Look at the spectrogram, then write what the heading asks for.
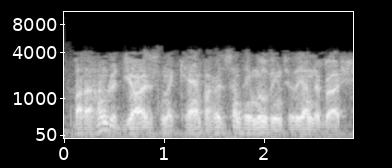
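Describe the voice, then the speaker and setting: An actor playing a calm, resolute masked cowboy lawman with firm authority in a 1940s radio western. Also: deep voice, rapid-fire, lightly acted. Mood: resolute, watchful. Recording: tinny, hissy 1940s radio recording.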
